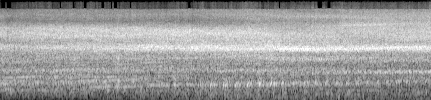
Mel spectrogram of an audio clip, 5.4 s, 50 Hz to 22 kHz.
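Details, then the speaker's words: 2x72 inch belt grinder driven by a salvaged treadmill motor, speed set to 6: steady high hiss and whir of the belt, smooth with no knocks or flutter, tracking well; normal running. "can hear it wing up there. Just moving along. You can see it tracks pretty well."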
